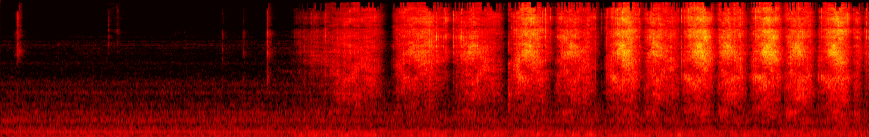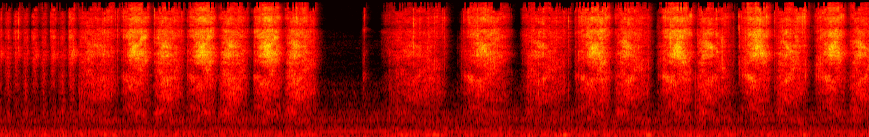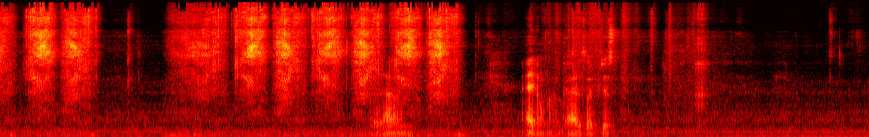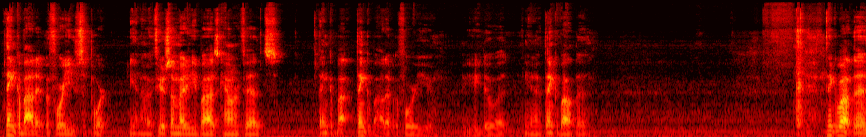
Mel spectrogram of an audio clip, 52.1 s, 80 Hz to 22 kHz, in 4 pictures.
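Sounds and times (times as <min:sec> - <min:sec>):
knife stroked on sharpening stone: 0:04.5 - 0:17.8, 0:18.8 - 0:27.6, 0:28.6 - 0:33.0.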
